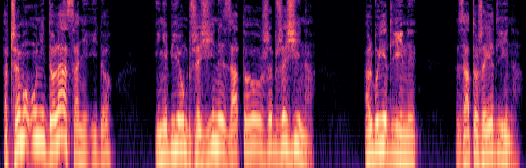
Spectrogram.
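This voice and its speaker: An old man with a Yiddish-inflected accent, proud and fervent. He pleads in a high, swooping voice full of rhetorical questions, with a husky edge, in a storybook reading. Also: lively intonation, normal speed, darkish tone, dry recording, clean studio sound. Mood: wry. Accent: Yiddish-inflected Polish. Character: old male bookbinder, impassioned, wry, proud.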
